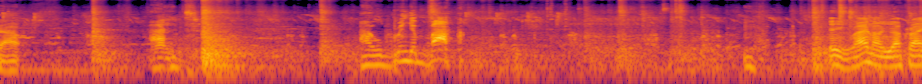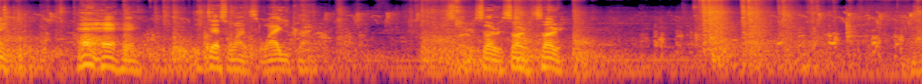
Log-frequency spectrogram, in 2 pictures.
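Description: A wire cage rattles and clinks as a hand reaches in.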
